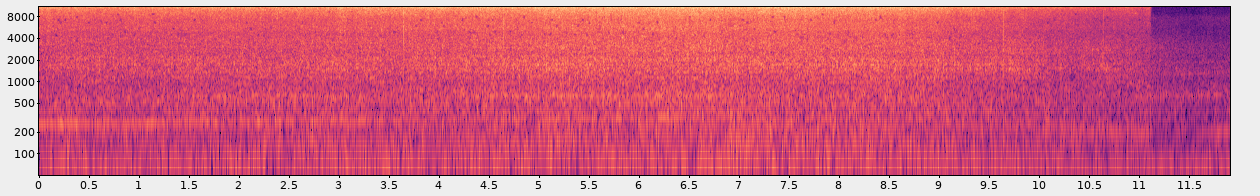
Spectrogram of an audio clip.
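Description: Car engine pulling hard at full throttle down a race-track straight at over 100 mph, with heavy wind and road noise, then easing off as the car slows for the next turn.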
